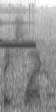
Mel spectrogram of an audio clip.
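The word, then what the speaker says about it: Bazelak: Base lack. That's how he likes it pronounced. He said they mispronounced him for for years in college. Adding an extra syllable.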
